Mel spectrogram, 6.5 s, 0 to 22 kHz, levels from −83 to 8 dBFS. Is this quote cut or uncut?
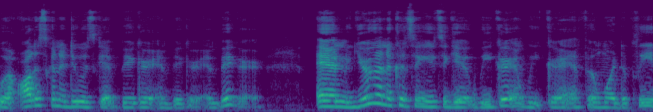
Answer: uncut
